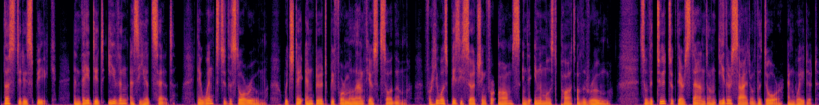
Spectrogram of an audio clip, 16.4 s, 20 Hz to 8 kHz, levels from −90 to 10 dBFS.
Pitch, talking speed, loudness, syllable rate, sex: 100 Hz, 195 wpm, -19 LUFS, 4.8 syllables/s, male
